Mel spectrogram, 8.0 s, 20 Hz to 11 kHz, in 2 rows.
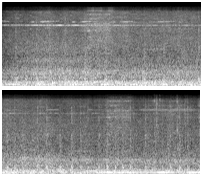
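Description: A tram slowing down in the video game Max Payne 3, a continuous heavy rail rumble with a sustained low hum and faint metallic wheel squeal throughout.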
